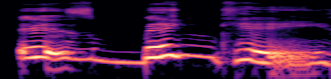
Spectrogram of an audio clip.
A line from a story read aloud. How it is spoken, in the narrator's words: sobbed Molly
